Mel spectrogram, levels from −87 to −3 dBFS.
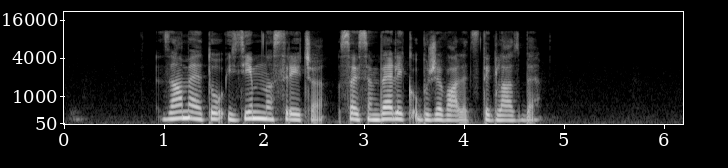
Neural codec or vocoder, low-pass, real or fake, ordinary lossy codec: none; 10.8 kHz; real; none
